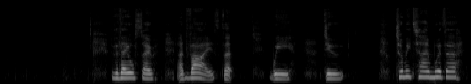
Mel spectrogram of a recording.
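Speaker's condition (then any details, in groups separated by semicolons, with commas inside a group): Stammer; cold, voice nasal and froggy, exaggerating speech as stammer technique; speech deliberately exaggerated, may sound strange, helps stammer and confidence; repeated sounds, prolonged sounds, blocks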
